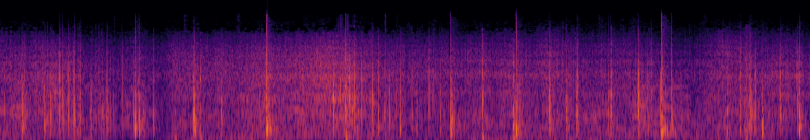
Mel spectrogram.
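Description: Fireworks display: aerial shells bursting with a dozen or so sharp bangs at uneven intervals, over a continuous crackle from the falling stars.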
